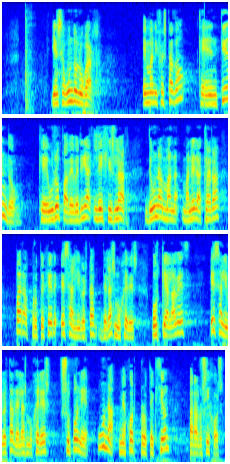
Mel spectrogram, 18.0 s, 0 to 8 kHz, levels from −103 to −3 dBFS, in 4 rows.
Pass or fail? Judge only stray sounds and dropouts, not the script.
fail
